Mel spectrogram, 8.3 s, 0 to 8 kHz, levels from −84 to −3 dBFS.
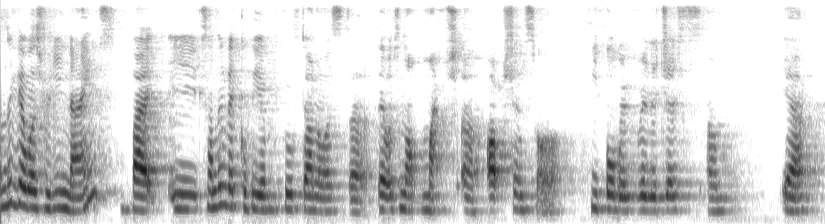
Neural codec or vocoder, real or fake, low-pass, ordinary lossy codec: codec, 16 kHz in and 24 kHz out, 2.2 kbps, FireRedTTS-2 codec; fake; 7.2 kHz; AAC, 48 kbps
